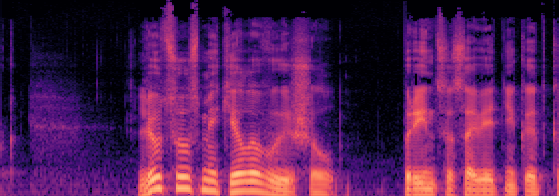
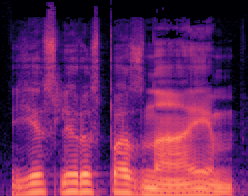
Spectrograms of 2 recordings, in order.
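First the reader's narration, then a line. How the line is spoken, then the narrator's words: Thoughtful drawl. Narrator (Russian): задумчиво протянул Эткаль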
